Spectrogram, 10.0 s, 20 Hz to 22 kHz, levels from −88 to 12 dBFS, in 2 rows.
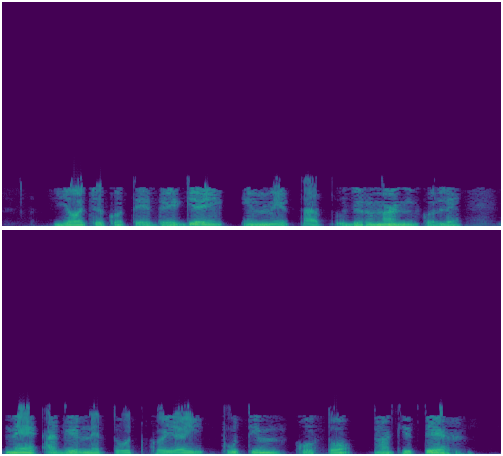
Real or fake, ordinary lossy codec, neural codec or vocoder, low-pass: fake; AAC, 16 kbps; codec, 44.1 kHz, 2.6 kbps, DAC; 19.8 kHz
